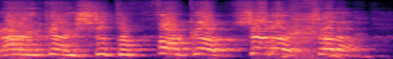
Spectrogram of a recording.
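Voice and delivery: very high strained shout; frantic yelling. Retold or imitated. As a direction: yell to silence a rowdy crowd. Hushing rowdy friends in the story.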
